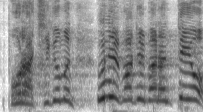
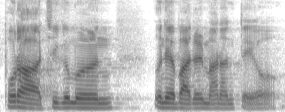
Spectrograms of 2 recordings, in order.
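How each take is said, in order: First: It is read fast, urgently and breathlessly. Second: It is read slowly and calmly. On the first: The speaker calls it right. "굉장히 숨이 가쁠 정도로 긴박하게 말을 하고 있어요" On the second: The speaker calls it wrong. "그냥 읽을 때는 제가 천천히 읽었어요"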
